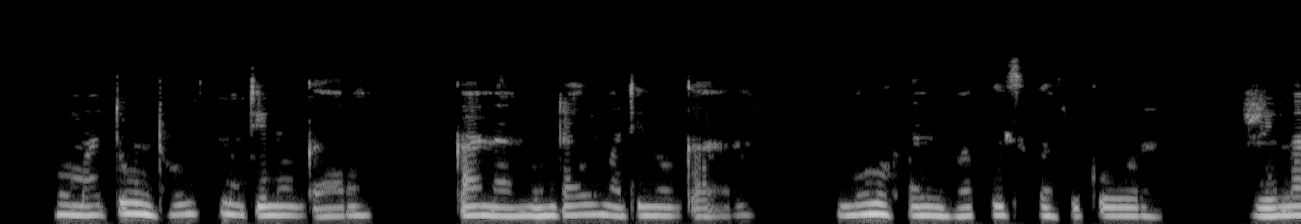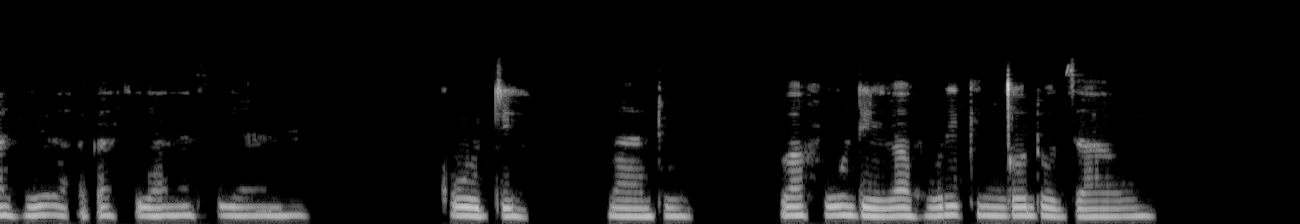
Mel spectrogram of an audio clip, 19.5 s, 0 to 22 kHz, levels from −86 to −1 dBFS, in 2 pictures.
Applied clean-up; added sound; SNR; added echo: none; none; none; none.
